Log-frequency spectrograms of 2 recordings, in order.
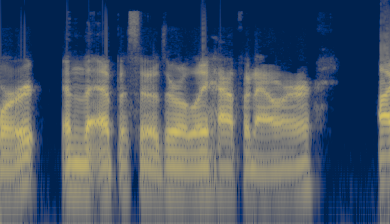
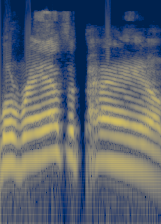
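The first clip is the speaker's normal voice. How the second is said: put-on screaming, higher; 13 semitones higher, 4 dB louder than usual. Retelling what many people kept screaming: imitating people screaming.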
